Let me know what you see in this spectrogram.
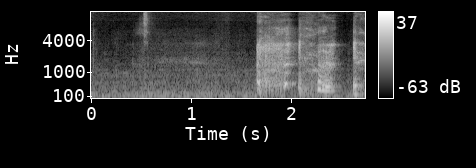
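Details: Three loud, harsh coughs in quick succession after a quiet start, a brief coughing fit, from an adult who says they can hardly breathe.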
